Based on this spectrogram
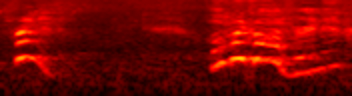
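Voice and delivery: high-pitched cry of shock; choking alarm. A narrator's reading. Aunt reading letter calls husband, choking alarm. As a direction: cry out as if about to faint. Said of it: "and made a choking".

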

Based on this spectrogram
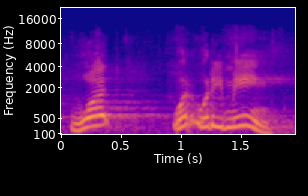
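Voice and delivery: feigned astonishment at the preacher; mock surprise.

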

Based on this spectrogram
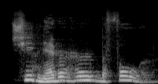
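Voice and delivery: normal talking voice

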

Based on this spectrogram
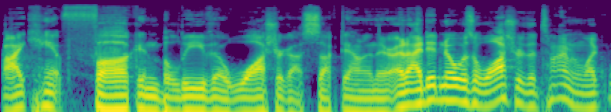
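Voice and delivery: ordinary talk, nothing marked

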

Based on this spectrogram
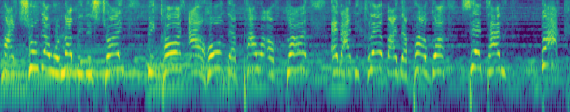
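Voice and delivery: preaching at full force. Real, not acted. Full-force declarations against Ebola.

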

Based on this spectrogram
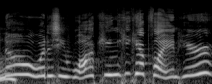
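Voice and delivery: high, shocked disbelief; horrified. Real, not acted. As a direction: squeal it in horrified surprise. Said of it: "I have never been so horrified".

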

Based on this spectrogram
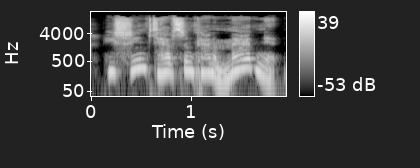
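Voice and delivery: high, excited discovery; Dashy amazed at the magnet; surprised realization. A narrator's reading. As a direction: blurt out the discovery.

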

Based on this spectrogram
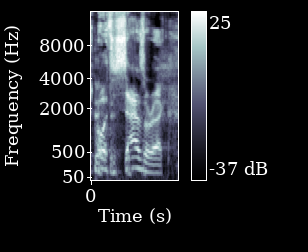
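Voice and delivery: ordinary delivery

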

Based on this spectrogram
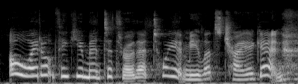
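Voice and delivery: high, sugary, overly sweet correction; sweet as pie, despite the thrown toy; sweetly. Shown as a demonstration. Mom sweetly corrects a child who threw a toy, too sweet. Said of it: "this is not a time to sweetly say".

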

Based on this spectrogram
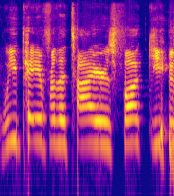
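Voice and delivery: high, joking yell; playful taunt at the cops; cheeky shout. Retold or imitated. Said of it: "and I'm like".

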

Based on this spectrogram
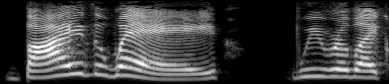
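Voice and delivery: ordinary talk, nothing marked

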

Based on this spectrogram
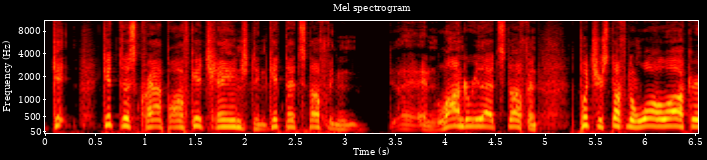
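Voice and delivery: high-pitched imitation of barracks orders; retold sergeant's high, insistent commands; ordering drill sergeant.

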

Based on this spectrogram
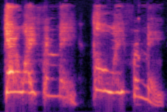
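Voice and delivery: high, loud mock child yell; imitating a screaming child. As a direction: shriek it like a furious little kid. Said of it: "their child is screaming at them".

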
